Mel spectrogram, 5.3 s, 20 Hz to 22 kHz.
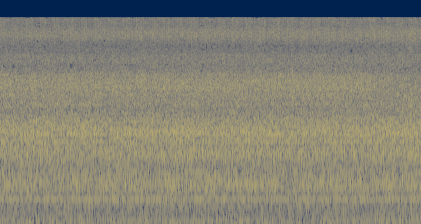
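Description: Scania K410CB bus's diesel engine idling steadily, a low rumble with a steady whine above it.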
